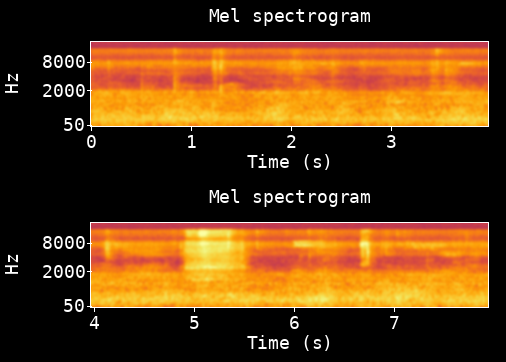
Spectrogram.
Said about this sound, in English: And here comes the airplane right at that point. So where was I? So we have this, oh, I think there's another plane coming from the other direction too.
